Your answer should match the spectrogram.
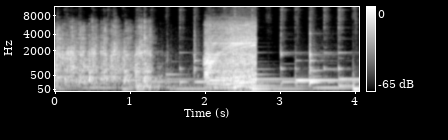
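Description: Electric hand mixer whirring, its beaters churning milk and whipped-cream powder in a bowl, for about the first second. About two seconds in comes a brief loud rush of noise, then background music with a steady run of struck notes.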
